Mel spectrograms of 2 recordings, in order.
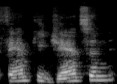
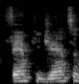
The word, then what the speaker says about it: Famke Janssen: her name up there oh uh is it fancy jansen is that how you say her name famke janssen that's her um but this was an excellent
